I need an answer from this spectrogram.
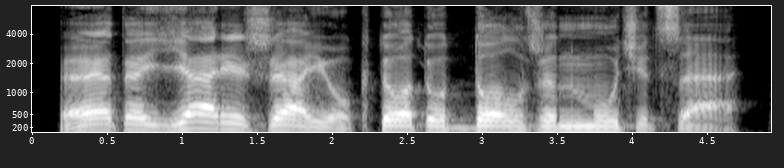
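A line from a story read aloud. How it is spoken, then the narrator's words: Underworld lord's roar. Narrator (Russian): взревел владыка Нижнего мира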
